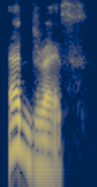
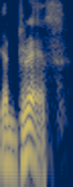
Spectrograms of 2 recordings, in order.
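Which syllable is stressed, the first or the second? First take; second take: first; second. First: The stress is on the first syllable. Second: The stress is on the second syllable. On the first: It is used as a noun. "we have to stress on the first part to make it noun" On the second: It is used as a verb. "we have to stress in the second part to make it verb"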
